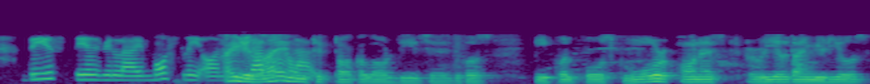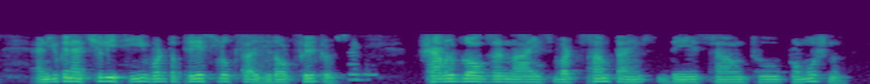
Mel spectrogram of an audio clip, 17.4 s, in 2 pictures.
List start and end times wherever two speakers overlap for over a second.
2.2-3.6

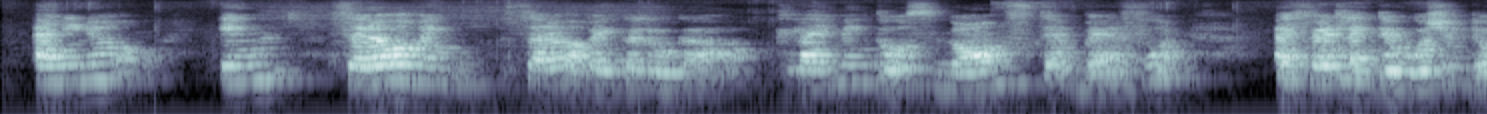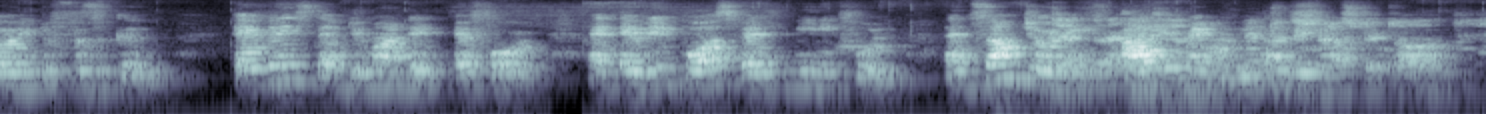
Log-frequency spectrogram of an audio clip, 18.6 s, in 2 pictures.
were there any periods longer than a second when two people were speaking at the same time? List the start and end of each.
15.8-17.5

